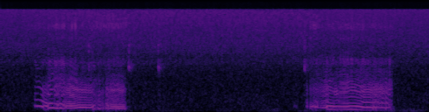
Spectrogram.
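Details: Two long, loud, rattling snores with a quiet pause between from a sleeping female tabby cat; cat snoring heavily.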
